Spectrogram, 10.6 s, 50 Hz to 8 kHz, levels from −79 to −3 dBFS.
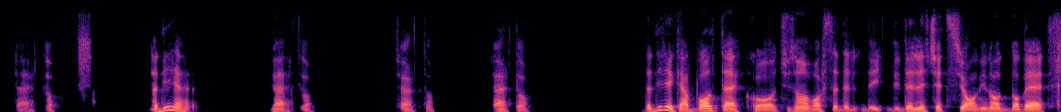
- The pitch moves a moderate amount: No, narrow, 2.2 semitones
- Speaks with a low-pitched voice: Yes, low, 130 Hz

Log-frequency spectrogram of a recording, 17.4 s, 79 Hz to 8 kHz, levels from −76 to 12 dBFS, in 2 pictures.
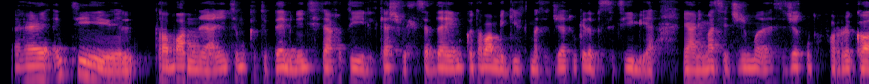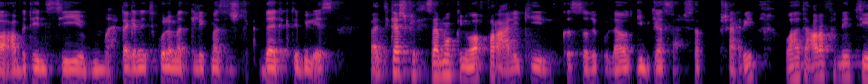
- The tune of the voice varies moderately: No, narrow, 1.5 semitones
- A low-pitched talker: Yes, very low, 95 Hz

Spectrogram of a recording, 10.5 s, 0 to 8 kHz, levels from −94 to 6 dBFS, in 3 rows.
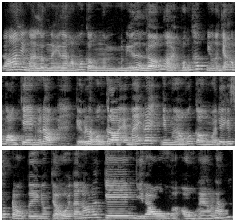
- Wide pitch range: No, average, 4.3 semitones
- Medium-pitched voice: No, high, 235 Hz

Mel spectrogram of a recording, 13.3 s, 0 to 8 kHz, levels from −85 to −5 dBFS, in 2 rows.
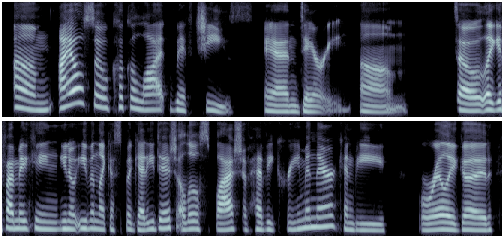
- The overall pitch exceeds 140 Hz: Yes, medium, 185 Hz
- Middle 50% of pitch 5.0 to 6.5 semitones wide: No, average, 3.7 semitones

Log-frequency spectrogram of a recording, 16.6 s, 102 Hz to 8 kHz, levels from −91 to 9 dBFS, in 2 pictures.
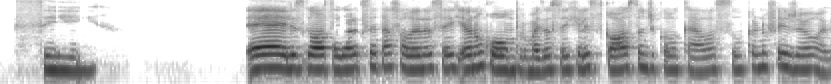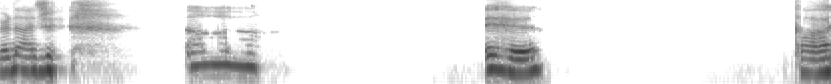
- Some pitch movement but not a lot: No, narrow, 2.0 semitones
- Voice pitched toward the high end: Yes, high, 225 Hz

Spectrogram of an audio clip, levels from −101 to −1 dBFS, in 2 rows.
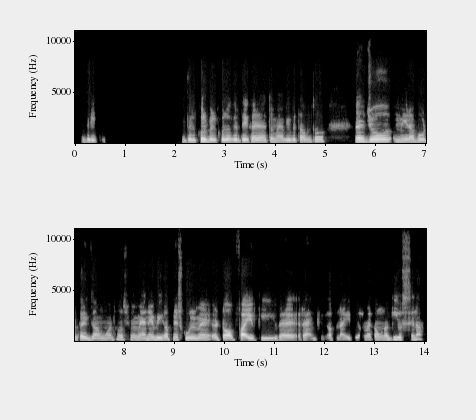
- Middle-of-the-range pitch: Yes, medium, 155 Hz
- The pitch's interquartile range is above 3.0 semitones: No, narrow, 2.6 semitones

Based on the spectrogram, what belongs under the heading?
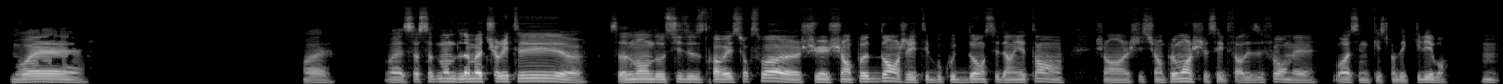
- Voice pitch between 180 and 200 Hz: No, low, 115 Hz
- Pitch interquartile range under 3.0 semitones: Yes, narrow, 2.5 semitones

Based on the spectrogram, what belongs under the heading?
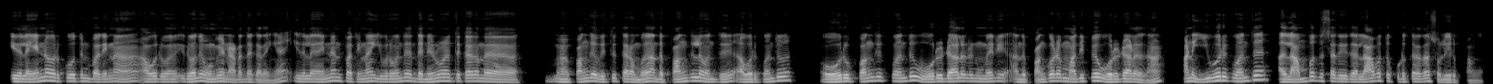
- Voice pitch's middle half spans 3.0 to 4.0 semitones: Yes, average, 3.4 semitones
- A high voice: No, low, 135 Hz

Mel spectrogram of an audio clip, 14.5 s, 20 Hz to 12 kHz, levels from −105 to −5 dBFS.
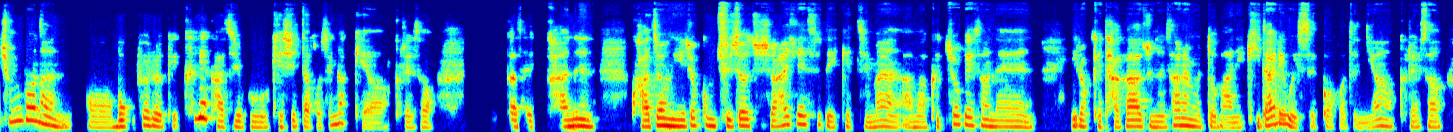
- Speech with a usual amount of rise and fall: Yes, average, 4.0 semitones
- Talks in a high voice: No, medium, 165 Hz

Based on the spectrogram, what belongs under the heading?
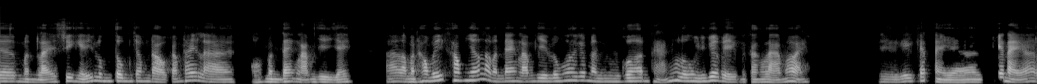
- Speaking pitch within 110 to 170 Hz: Yes, medium, 140 Hz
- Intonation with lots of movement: No, average, 4.5 semitones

